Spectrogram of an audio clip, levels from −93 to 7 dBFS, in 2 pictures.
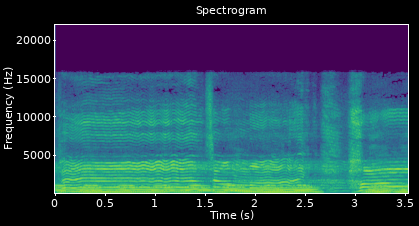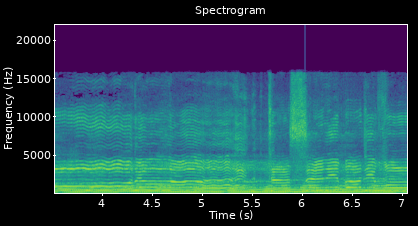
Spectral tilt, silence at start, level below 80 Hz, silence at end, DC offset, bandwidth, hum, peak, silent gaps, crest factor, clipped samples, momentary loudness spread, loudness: -3 dB/octave; 0 s; -40 dBFS; 0 s; 0.1%; 16.5 kHz; none; 0 dBFS; none; 10 dB; under 0.1%; 3 LU; -9 LUFS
